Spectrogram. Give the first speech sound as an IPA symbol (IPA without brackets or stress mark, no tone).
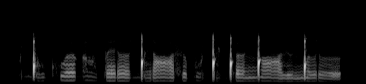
ɡ͡ǃ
